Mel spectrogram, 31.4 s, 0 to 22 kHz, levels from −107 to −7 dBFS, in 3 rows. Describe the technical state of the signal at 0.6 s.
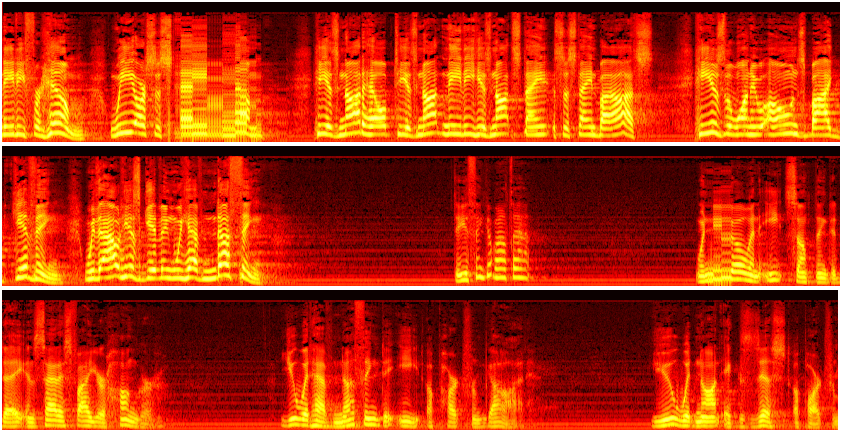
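At 0.6 s the signal is intact, with no audible fault at that point.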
